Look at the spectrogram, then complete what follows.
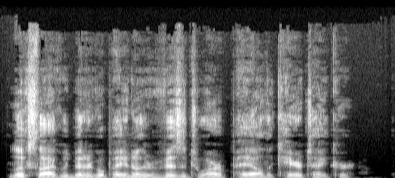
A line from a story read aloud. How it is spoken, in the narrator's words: Scotty murmured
